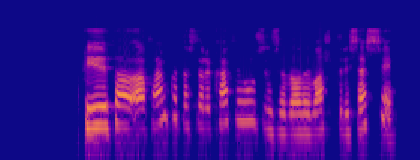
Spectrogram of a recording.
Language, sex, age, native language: Icelandic, female, 50-59, Icelandic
